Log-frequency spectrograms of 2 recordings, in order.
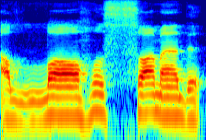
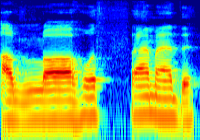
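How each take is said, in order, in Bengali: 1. samad শুরু হয় একটা ভারী, এমফ্যাটিক s ধ্বনি দিয়ে। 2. samad শুরু হয় একটা নরম, th-এর মতো ধ্বনি দিয়ে।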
